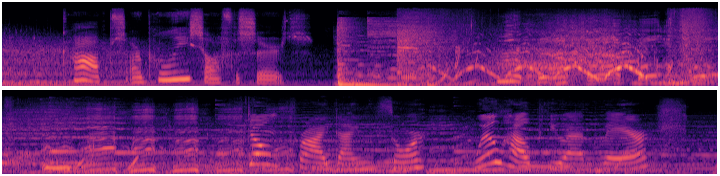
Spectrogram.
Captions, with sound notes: Cops are police officers. [siren blaring, crying] [crying] Don't cry, dinosaur, we'll help you out of there.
